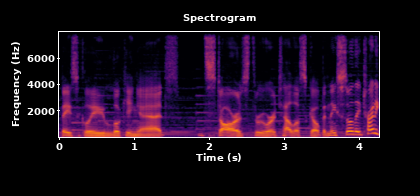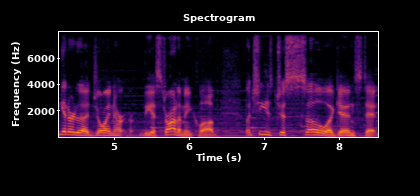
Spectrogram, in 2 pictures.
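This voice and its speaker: Man reviewing a game over music. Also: mid-range voice. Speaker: podcast host and reviewer. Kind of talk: casual opinionated game review. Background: background music.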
